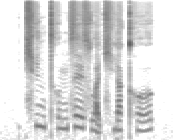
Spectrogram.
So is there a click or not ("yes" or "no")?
no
